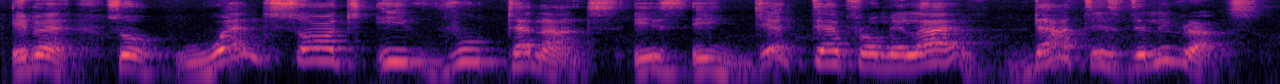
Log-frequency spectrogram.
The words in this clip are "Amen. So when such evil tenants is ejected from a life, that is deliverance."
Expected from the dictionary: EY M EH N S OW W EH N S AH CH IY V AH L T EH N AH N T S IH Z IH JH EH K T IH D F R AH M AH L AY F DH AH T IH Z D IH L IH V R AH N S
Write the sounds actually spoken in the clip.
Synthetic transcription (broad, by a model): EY M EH N S OW W EH N S AH CH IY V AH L T EH N AH N T S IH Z IH JH EH K T IH D F R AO M AH L AY F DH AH T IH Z D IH L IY V R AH N S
